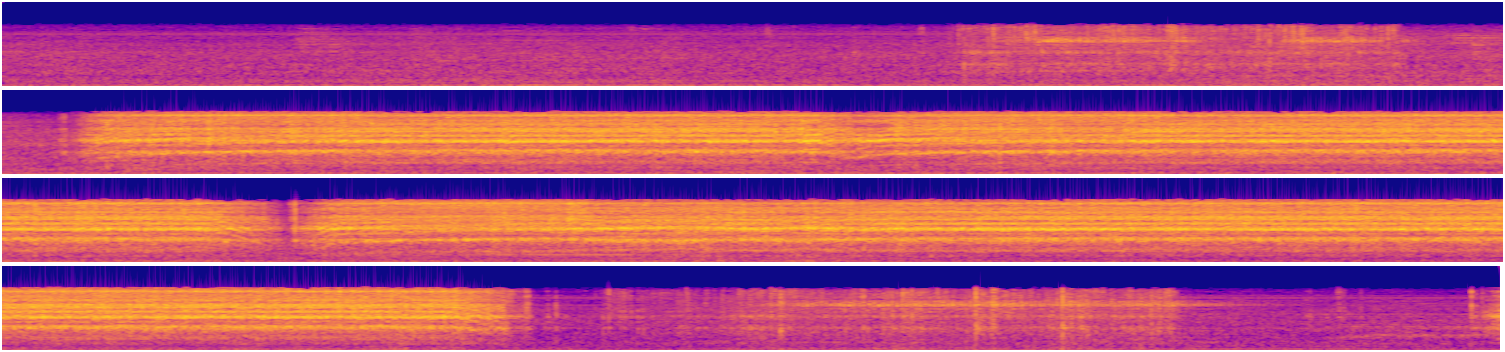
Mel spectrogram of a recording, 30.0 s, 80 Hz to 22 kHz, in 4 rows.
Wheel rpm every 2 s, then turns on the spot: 0, 0, 10, 20, 140, 160, 150, 160, 130, 160, 160, 160, 80, 20, 10.
4-6 26-28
